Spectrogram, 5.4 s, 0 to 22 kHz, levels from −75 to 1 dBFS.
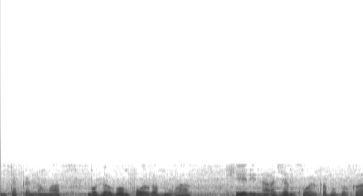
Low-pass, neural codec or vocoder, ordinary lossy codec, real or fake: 3.6 kHz; codec, 16 kHz, 16 kbps, FreqCodec, smaller model; none; fake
